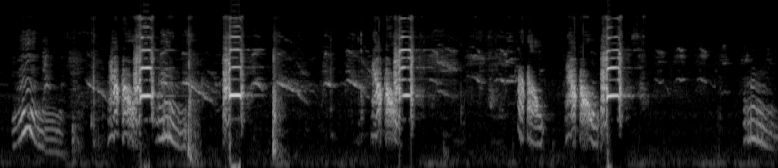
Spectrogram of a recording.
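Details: Female grey francolin giving loud, harsh, squawking calls: rasping, broadband notes in quick irregular clusters, with a few shrill peaks and thin falling notes.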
